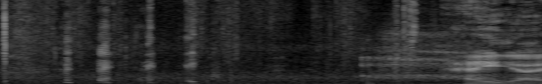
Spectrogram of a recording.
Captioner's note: laughs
